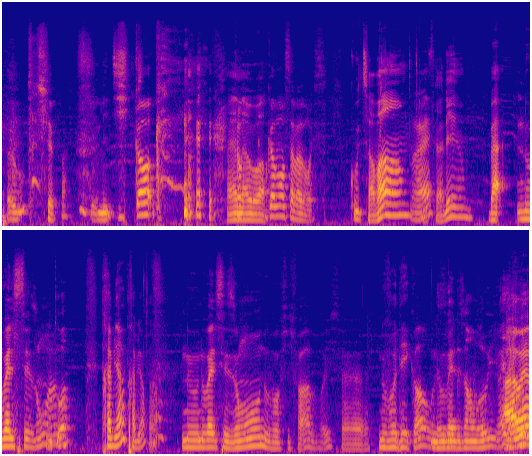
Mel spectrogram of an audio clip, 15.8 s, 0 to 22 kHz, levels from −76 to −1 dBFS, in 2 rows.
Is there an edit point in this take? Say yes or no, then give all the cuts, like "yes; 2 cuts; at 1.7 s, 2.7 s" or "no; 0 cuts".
no; 0 cuts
